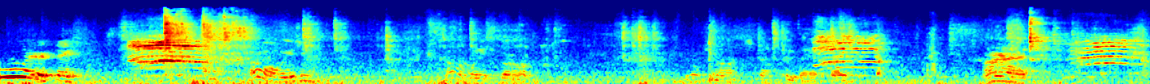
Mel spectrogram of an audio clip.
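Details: Angora goats on shearing day give several wavering, harmonic-rich bleats, two close together near the end, while people talk and handle the animals over steady background noise.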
